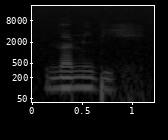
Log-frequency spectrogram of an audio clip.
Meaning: Namibia (a country in Southern Africa)
- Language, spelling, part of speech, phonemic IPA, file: French, Namibie, proper noun, /na.mi.bi/, Fr-Namibie.ogg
